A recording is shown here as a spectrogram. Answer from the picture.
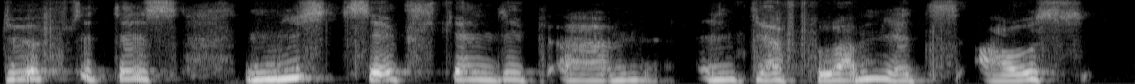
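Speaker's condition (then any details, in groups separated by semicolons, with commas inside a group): Speech impairment after tongue cancer, mild; aggressive right tongue-margin cancer into mouth arch at 48, 17-hour surgery, neck dissection, chemoradiotherapy; about 8.5 years after tongue cancer treatment; slightly limited, tends to speak fast, sometimes unclear, Austrian dialect, hard to understand without seeing face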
